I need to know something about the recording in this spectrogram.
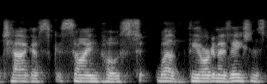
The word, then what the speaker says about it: Teagasc: And the organization is Chagus. So it's spelled T E A G A S C.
